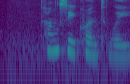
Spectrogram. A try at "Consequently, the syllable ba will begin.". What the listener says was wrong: Not good. Well, anytime we pause, we're going to have a continuation rise, even if it's an example word.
